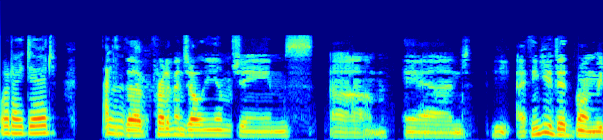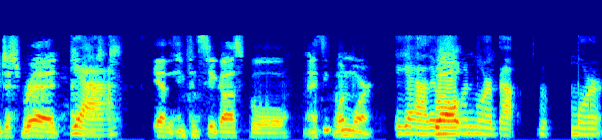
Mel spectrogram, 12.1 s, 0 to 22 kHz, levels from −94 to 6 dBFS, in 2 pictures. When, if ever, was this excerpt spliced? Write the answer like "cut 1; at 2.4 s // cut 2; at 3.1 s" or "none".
cut 1; at 1.1 s // cut 2; at 2.3 s // cut 3; at 3.9 s // cut 4; at 5.7 s // cut 5; at 6.7 s // cut 6; at 9.1 s // cut 7; at 9.9 s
